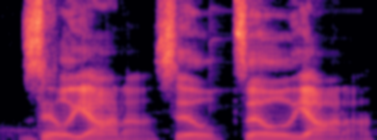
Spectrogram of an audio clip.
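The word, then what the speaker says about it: Zilyana: Ziliana.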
